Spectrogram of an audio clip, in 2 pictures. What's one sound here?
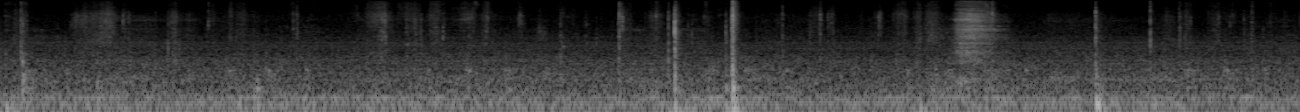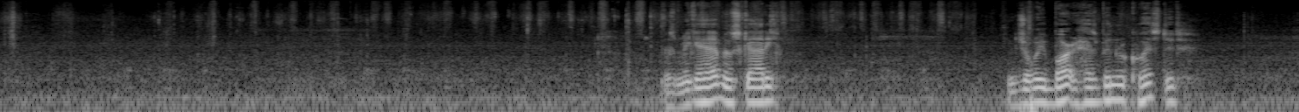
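Trading cards rustle and click as hands flip through them.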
